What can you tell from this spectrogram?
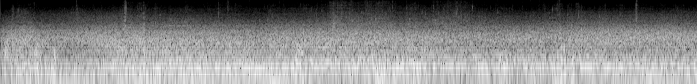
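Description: Steady low rumble of water and wind noise picked up by an action camera on a kayak, with scattered faint ticks like water drips.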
